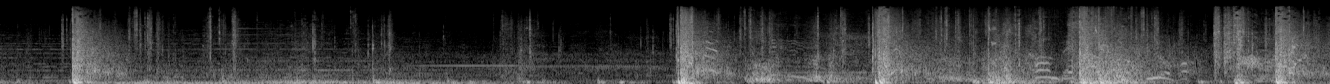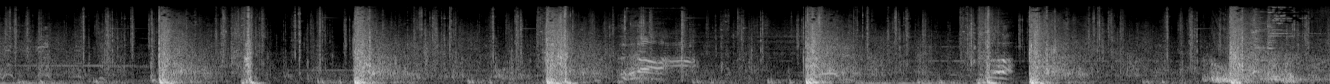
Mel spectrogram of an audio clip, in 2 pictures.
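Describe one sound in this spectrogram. Heavy weapon blows land with sharp, repeated thuds.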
